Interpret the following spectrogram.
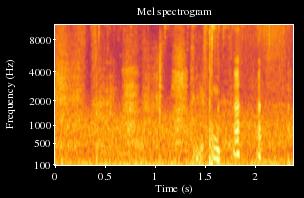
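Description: Dog panting with a deflated old basketball gripped in its mouth, with a couple of short high squeaks near the end.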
